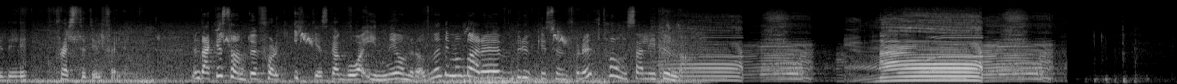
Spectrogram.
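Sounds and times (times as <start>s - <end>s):
speech: 0.0s - 7.2s, 8.8s - 9.3s
cow mooing: 6.7s - 10.7s.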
